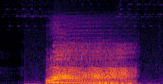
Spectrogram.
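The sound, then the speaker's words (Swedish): A bear lets out a single deep, loud, harsh roar lasting about two seconds, preceded by a brief low rumble and then cutting off abruptly, with no talking. “Så krockar du nästan med en björn.”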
